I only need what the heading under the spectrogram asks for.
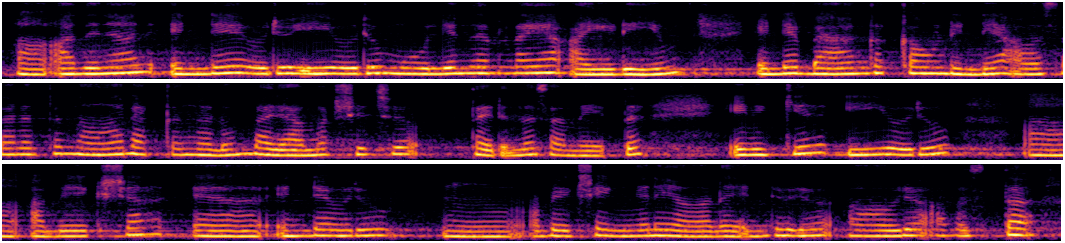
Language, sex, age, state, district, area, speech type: Malayalam, female, 18-30, Kerala, Thiruvananthapuram, rural, spontaneous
